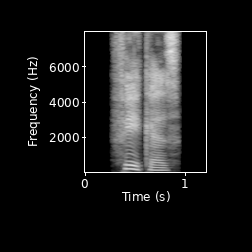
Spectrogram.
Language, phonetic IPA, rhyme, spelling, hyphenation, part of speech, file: Hungarian, [ˈfeːkɛz], -ɛz, fékez, fé‧kez, verb, Hu-fékez.ogg
- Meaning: 1. to brake, put the brakes on 2. to control, bridle, restrain, moderate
